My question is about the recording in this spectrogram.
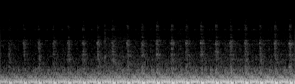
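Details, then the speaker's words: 2004 Honda Pilot at idle with engine codes including O2 sensor: low idle with a regular thumping stumble about twice a second; misfire suspected, probably plugs and coils, not confirmed. "and that's for the O2 sensor, and it sounds like it's got a misfire."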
